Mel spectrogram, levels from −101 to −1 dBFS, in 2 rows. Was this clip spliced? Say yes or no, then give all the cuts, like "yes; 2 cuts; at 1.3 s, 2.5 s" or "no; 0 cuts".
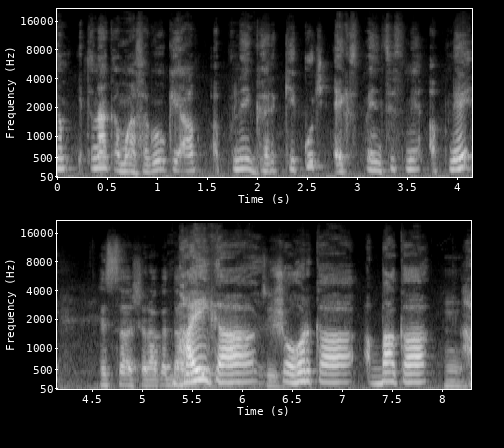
no; 0 cuts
